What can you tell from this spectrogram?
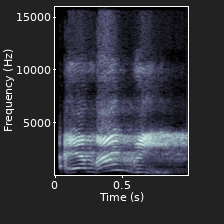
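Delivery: real anger. Real, not acted. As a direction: let the anger burst out on angry.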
